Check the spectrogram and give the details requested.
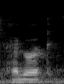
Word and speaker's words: Henrik: Can you please state your name and spell it for the record? Sure. My name is Henrik.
